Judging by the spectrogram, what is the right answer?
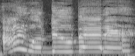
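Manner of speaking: tearful, blubbering crying, very high and slow. Mocking how a woman cried while apologizing amid backlash: mock crying apology. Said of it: "she got on there crying like".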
